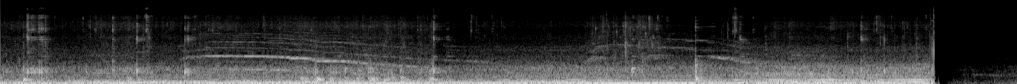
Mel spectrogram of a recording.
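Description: Wet gram-flour batter squelching as a hand mixes it in a steel bowl, over a steady low hum, with a few faint wavering tones in the background. The sound cuts off suddenly near the end.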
